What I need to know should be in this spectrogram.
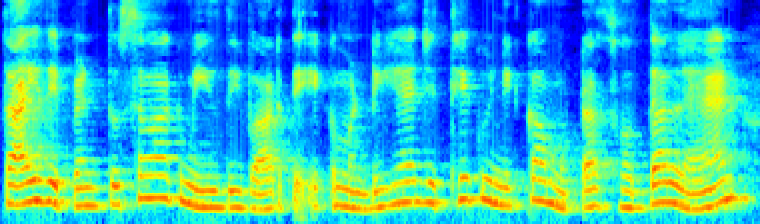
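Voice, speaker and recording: A woman's voice: medium pitch, normal speed, warm tone. A woman reading a literary short story as a scripted narration. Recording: roomy echo on the voice.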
